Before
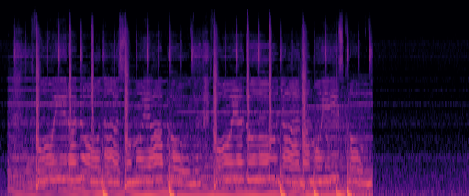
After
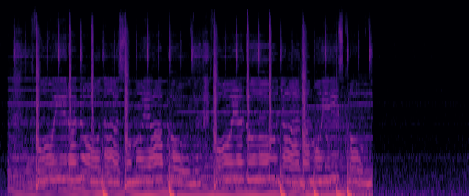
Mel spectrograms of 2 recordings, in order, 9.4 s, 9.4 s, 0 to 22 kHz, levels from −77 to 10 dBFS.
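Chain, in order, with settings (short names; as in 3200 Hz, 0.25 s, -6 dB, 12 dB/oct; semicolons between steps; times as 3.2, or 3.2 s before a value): high shelf 12000 Hz +9.5 dB; gain -7.5 dB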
